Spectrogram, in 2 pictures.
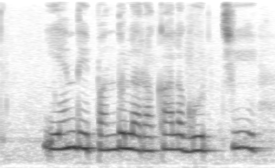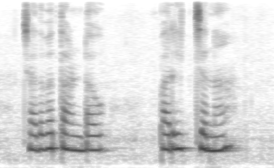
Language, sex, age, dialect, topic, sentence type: Telugu, female, 18-24, Southern, agriculture, statement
